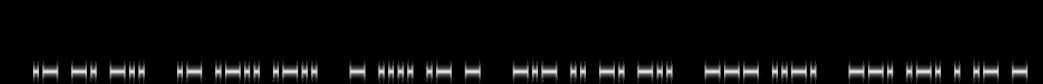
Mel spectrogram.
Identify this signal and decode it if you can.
Morse code, heard as a keyed tone, about 25 wpm, 600 Hz. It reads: AND ALL THAT KIND OF GREAT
